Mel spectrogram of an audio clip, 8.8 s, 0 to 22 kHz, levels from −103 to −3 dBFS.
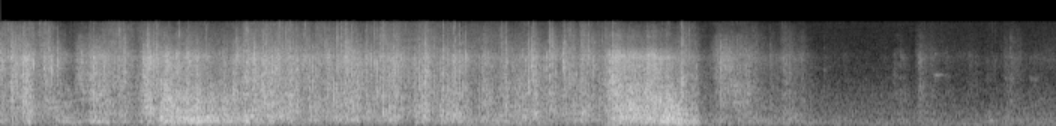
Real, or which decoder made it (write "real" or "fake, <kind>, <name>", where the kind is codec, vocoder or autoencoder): real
